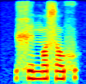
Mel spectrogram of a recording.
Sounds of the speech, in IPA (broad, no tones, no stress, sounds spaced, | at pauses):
x ɪ ŋ ɔ s ɔ xʷ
